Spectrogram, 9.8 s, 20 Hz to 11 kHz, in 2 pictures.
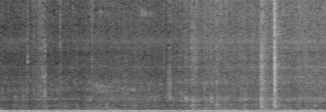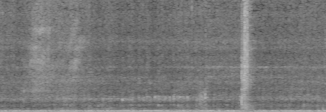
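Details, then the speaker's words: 1986 Camaro IROC at idle, foot off the gas: uneven hunting idle with a couple of sharp pops like it is trying to backfire before nearly stalling; rough erratic idle, code later pulled, cause unconfirmed. "nope looks like he's trying to backfire a little bit right then"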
